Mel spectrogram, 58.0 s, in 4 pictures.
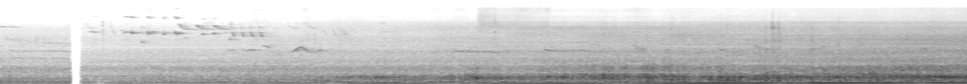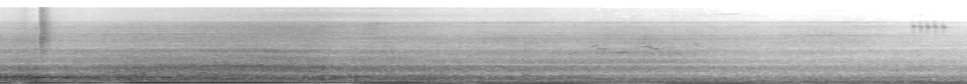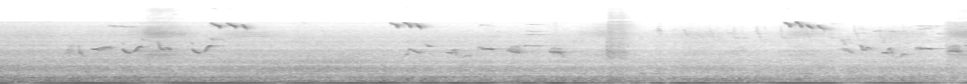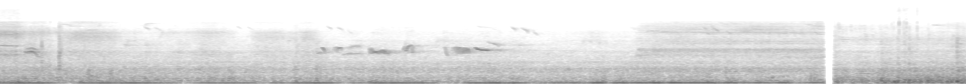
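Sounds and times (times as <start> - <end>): birds chirping: 0.0 - 14.1, 38.7 - 56.8
train engine hum and rumble: 0.0 - 58.0.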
